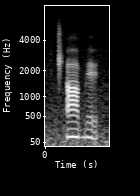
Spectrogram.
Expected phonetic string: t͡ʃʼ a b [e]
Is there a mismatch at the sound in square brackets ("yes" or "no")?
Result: no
